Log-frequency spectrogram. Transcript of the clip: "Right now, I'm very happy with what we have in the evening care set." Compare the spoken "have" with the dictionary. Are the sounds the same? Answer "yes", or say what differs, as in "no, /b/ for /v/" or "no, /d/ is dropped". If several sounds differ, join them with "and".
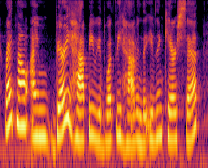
yes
